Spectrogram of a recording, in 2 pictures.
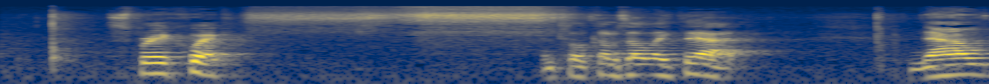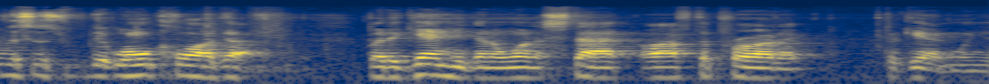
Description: A person talking and spraying from an aerosol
